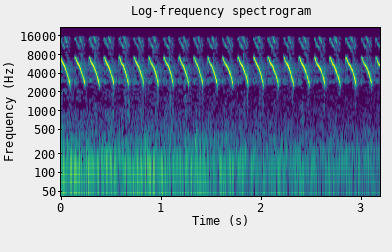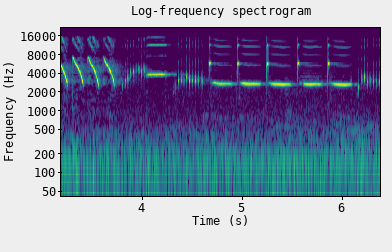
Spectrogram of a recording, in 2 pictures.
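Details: Canary singing for training: a long, very regular trill of falling notes, about four per second for nearly four seconds, then short flat whistled notes and a soft buzz.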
